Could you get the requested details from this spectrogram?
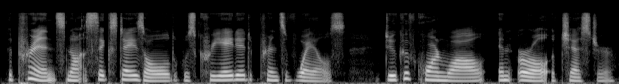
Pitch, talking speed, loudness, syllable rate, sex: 185 Hz, 175 wpm, -17 LUFS, 4.2 syllables/s, female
